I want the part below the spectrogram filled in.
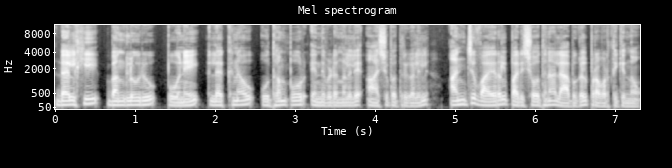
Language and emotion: Malayalam, neutral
